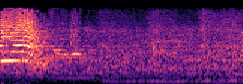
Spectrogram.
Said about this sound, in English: Well, the crowd is having a lovely time of it right now.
